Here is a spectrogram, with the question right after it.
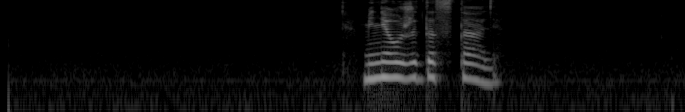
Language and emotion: Russian, angry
